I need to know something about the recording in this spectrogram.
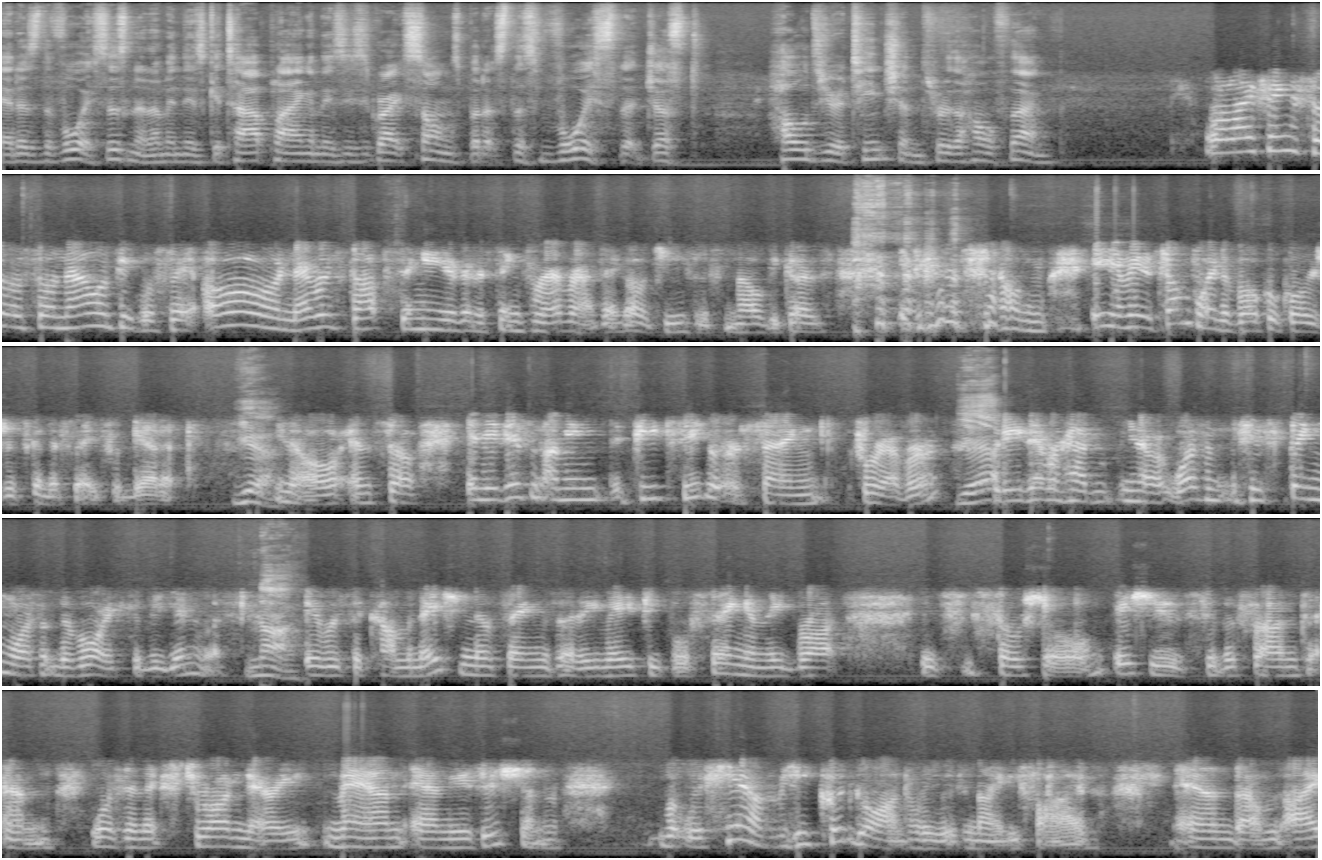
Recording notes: A phone conversation (recorded in 2015)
